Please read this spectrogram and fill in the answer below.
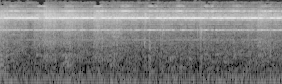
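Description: Steady, high-pitched drone of cicadas, a continuous whine that holds one pitch without a break.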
